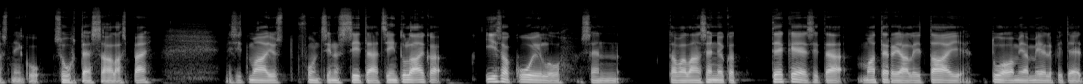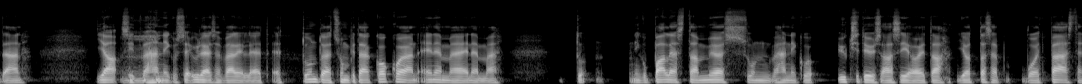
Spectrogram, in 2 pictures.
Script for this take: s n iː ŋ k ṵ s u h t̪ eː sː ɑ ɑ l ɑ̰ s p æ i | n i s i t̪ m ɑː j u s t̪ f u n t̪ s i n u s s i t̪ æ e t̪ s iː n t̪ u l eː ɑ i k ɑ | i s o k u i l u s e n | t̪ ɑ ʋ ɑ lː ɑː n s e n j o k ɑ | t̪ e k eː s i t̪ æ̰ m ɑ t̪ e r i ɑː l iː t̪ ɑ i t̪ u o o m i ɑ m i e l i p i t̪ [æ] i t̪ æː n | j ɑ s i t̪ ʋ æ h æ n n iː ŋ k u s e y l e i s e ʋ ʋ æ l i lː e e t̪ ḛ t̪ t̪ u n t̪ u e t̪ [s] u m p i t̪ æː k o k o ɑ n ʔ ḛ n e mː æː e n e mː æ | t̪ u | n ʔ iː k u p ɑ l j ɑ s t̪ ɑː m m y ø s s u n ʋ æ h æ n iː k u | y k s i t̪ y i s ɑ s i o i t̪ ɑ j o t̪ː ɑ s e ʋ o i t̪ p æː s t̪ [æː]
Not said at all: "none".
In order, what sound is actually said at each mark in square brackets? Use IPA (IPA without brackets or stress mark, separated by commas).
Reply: e, s, æ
